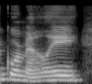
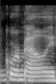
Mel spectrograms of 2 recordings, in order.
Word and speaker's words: Gormally: So, as Wall said, I'm Gormali. Um, there's actually a family debate about how to pronounce my last name. I'm currently in over on the Gormali side after spending a lot of the summer swimming with my family.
